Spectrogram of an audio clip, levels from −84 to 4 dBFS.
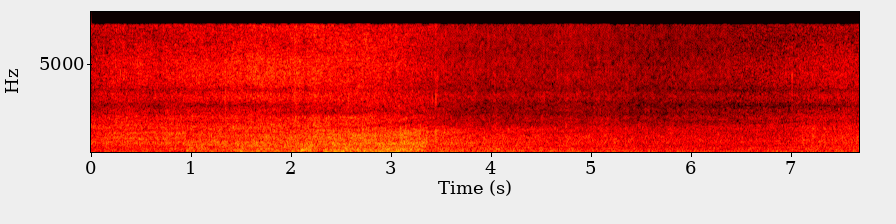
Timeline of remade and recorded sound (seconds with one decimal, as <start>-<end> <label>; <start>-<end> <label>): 0.0-3.4 recorded; 3.4-6.4 remade; 6.4-7.7 recorded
